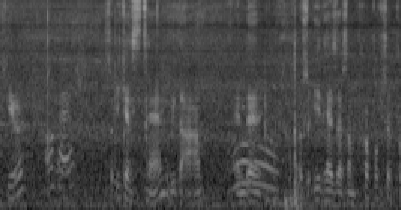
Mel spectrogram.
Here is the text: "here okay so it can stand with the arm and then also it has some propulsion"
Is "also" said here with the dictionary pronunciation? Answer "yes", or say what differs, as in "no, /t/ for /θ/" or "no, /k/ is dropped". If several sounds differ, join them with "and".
no, /l/ is dropped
